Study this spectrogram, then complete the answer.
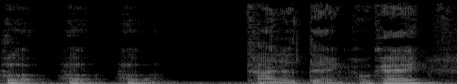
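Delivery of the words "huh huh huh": low, deep, whispery three-beat breathy chuckle. Explaining the rule of only three laughs, deep 'huh' chuckle. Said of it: "it has to be like a deep chuckle".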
